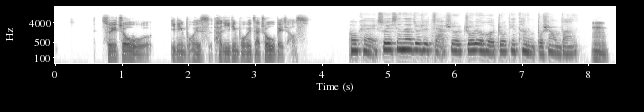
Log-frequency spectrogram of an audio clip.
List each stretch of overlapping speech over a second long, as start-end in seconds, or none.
none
